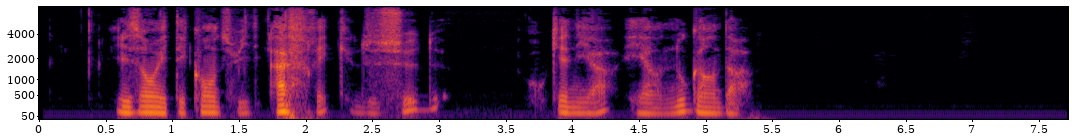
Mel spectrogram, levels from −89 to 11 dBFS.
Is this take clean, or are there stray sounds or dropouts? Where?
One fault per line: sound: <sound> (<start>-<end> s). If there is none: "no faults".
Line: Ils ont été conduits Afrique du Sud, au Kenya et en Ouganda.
no faults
